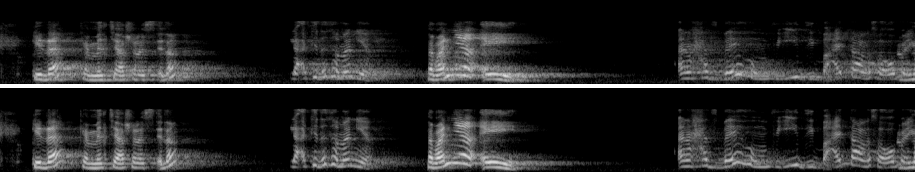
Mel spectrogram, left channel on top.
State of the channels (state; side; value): normal; both; correlation 0.63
